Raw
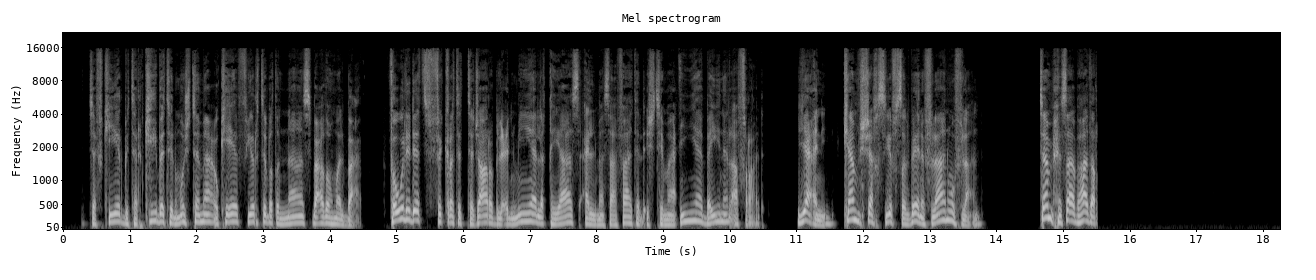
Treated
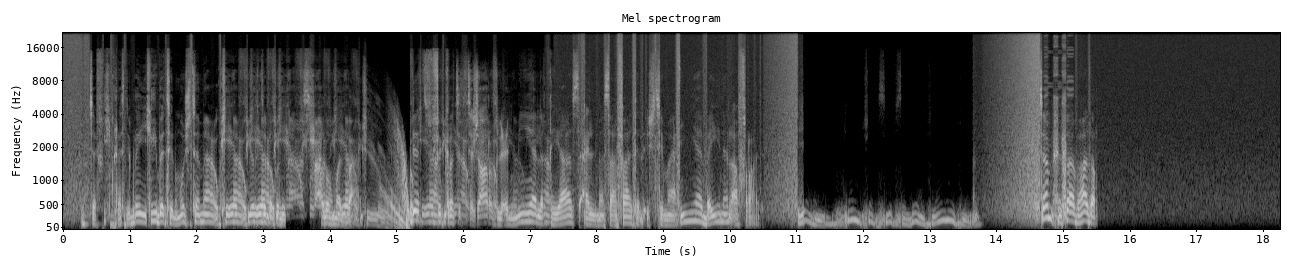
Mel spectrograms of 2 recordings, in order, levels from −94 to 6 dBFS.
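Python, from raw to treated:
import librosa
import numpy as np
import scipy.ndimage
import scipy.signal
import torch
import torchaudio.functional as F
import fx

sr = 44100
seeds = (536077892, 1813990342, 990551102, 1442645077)

y = fx.echo_throw(x, sr, start_s=2.13, length_s=0.67, ms=420, feedback_pct=80, wet_db=-0.5)
y = fx.highpass(y, sr, hz=880.0, slope=24, at=(3.33, 3.88))
y = fx.weighting(y, sr, curve='ITU-R 468', at=(5.88, 6.51), fade=0.02)
y = fx.noise_floor_step(y, sr, seeds[0], at_s=7.36, before_db=-68, after_db=-48, tilt_db=0.0)
y = fx.cheby2_lowpass(y, sr, hz=650.0, order=4, stop_db=60, at=(11.1, 13.65))
y = fx.resample_bad(y, sr, factor=6, down='none', up='hold', at=(14.72, 15.16))
y = fx.edit(y, sr, fx.reverse_span(start_s=0.62, length_s=0.7),
    fx.tape_stop(start_s=4.39, length_s=0.82), tone=tone)
y = scipy.signal.sosfilt(scipy.signal.butter(2, 330.0, 'highpass', fs=sr, output='sos'), y)
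y = fx.tilt_shelf(y, sr, db=7.5, hz=970.0)
y = fx.pre_swell(y, sr, db_per_s=37.0)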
